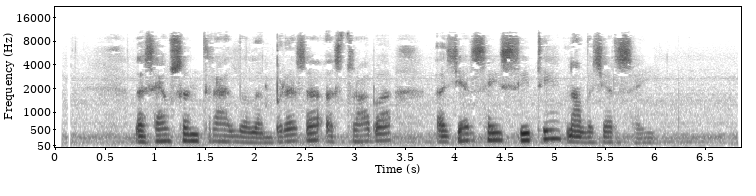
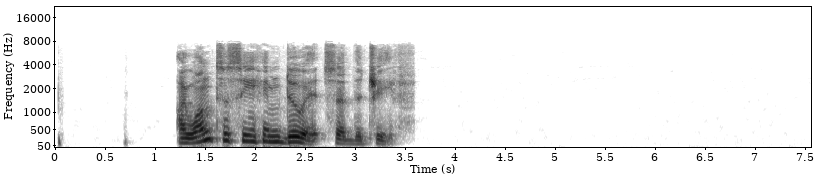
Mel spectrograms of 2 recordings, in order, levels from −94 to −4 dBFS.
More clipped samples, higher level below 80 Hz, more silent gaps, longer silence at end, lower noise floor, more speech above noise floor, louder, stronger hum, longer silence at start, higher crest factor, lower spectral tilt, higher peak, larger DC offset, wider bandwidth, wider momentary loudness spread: neither; second, -70 dBFS vs -60 dBFS; neither; second, 0.2 s vs 4.05 s; second, -53 dBFS vs -86 dBFS; second, 23 dB vs 69 dB; second, -30 LUFS vs -17 LUFS; neither; second, 0.15 s vs 1.25 s; about the same, 20 dB vs 20 dB; second, -3.5 dB/octave vs -6.5 dB/octave; second, -12 dBFS vs -2 dBFS; neither; first, 11 kHz vs 8 kHz; about the same, 10 LU vs 10 LU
